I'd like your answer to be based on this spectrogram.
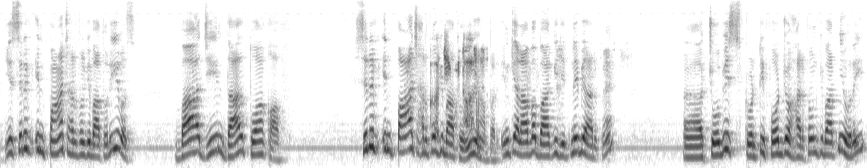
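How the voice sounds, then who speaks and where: High, lively man teaching online. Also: dull audio, a little hiss or hum. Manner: quizzes students and repeats their answers; spells out letters slowly, drilling. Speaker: Quran teacher. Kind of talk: online tajweed lesson. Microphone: video call.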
